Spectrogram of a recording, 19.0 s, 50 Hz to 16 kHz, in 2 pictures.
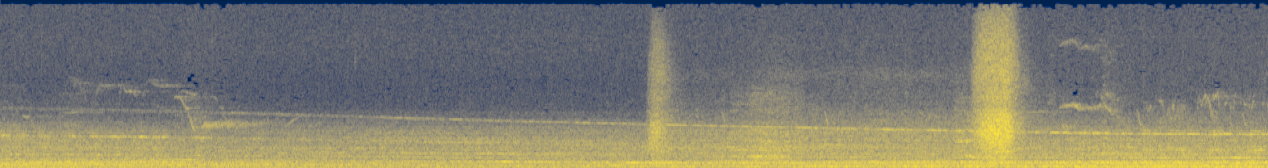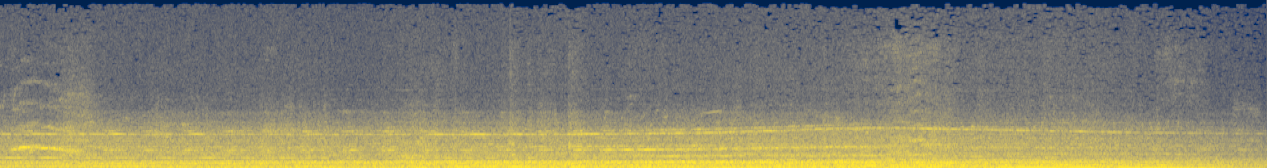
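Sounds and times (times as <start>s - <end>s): train running on rails: 0.0s - 19.0s
short bursts of hiss: 4.8s - 5.1s, 7.2s - 7.8s.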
